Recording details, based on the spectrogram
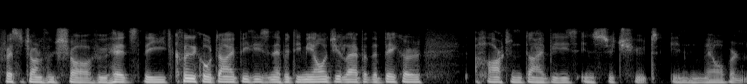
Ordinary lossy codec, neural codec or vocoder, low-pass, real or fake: Opus, 24 kbps; none; 5.4 kHz; real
